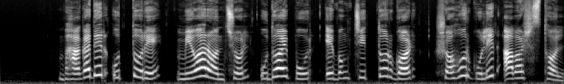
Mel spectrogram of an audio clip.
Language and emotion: Bengali, neutral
